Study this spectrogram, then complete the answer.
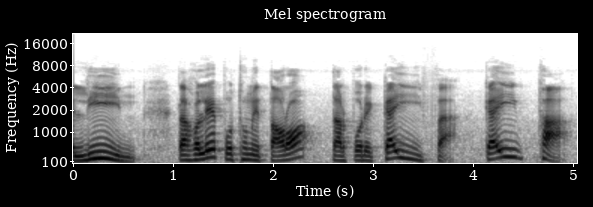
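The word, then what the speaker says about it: كيف: 2 নম্বরে কাইফা, এখানে মনে রাখতে হবে কাইফা, এই যে ইয়াটা, এটাকে বলা হয় লিন। আরবিতে একটা কায়দা আছে লিন, এটা হচ্ছে নরম করে উচ্চারণ হবে, ইয়ার উপরে সাকিন, আগে যদি জবর হয় তাহলে আমাদের জন্য এই ইয়াটা কাইফা এরকম যেন না হয়, কাইফা, কাইফা, মানে এটা একটা নরম হবে, লিন।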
